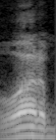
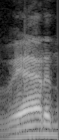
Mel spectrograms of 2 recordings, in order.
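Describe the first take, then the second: First: The vowel is a short neutral 'er' sound. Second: The vowel is an open 'e' like 'air'. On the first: The speaker calls it right. "વર બોલાય છે" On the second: The speaker calls it wrong. "વેર નથી બોલાતો"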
